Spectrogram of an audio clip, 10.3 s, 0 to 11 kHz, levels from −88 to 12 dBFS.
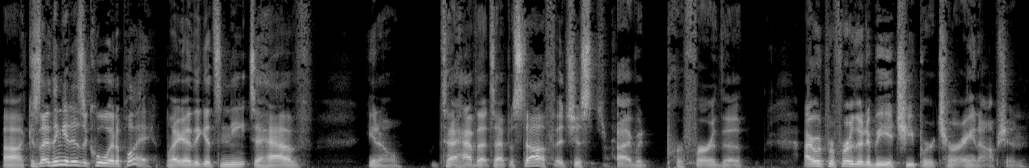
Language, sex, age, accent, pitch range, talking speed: English, male, 20-39, American, 120-145 Hz, 245 wpm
